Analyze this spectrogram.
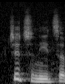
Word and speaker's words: Chichen Itza: And I always pronounce that one wrong also. What were you calling it? Chichen Itza, but it doesn't sound right when I say it.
